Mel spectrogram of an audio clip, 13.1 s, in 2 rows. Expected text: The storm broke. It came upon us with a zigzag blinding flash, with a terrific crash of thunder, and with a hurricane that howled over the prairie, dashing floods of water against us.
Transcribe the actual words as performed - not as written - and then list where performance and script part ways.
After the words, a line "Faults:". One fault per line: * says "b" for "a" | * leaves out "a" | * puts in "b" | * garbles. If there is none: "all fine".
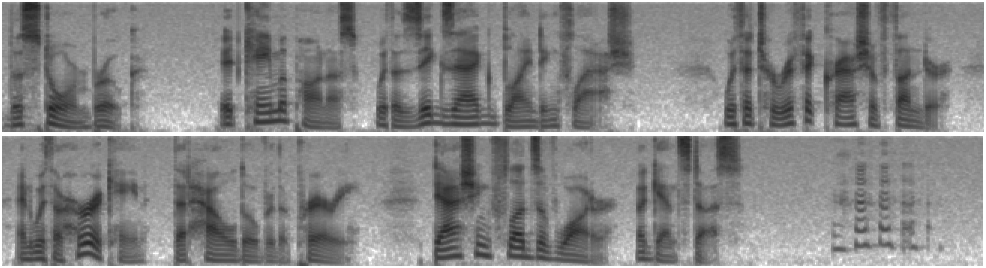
The storm broke. It came upon us with a zigzag blinding flash, with a terrific crash of thunder, and with a hurricane that howled over the prairie, dashing floods of water against us.
Faults:
all fine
